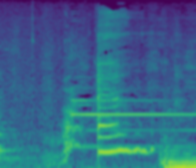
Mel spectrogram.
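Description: A Bull Terrier gives a quick rising yelp, then a short, steady, moaning whine over background music.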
